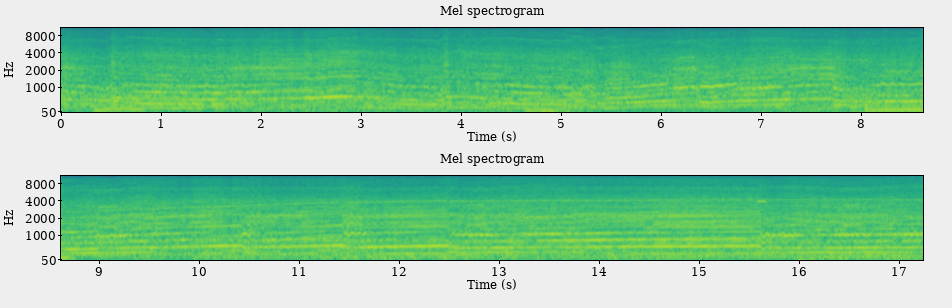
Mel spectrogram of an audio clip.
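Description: A racing car engine screams loudly, its pitch dropping under braking and rising as it speeds up through the gears.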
